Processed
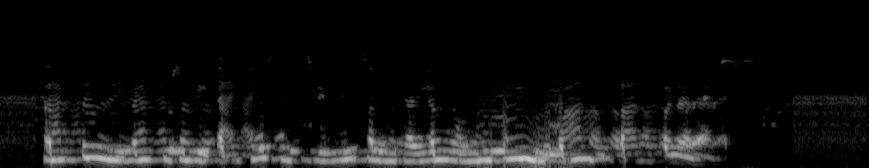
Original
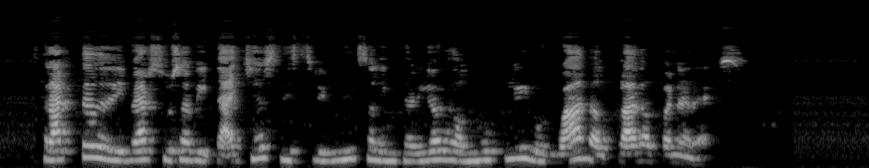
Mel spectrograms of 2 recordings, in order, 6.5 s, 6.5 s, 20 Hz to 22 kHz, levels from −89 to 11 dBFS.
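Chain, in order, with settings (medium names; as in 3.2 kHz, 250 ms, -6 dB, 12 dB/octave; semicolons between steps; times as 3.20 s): 3.58–4.30 s: jump at every zero crossing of -24.5 dBFS; echo from a far wall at 26 m, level -17 dB; touch-sensitive low-pass 230–2000 Hz down, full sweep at -19.5 dBFS; trim -3.5 dB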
